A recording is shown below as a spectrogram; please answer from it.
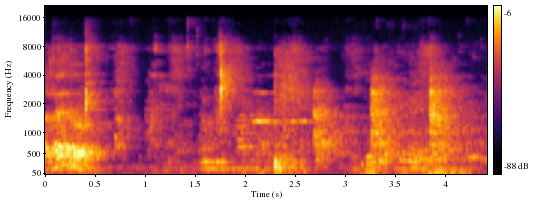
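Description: Close-up eating sounds: wet chewing and lip smacks, with fingers squishing rice and fish curry together on a plate. A short voice-like sound comes right at the start, and a brief thin whine comes about halfway through.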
